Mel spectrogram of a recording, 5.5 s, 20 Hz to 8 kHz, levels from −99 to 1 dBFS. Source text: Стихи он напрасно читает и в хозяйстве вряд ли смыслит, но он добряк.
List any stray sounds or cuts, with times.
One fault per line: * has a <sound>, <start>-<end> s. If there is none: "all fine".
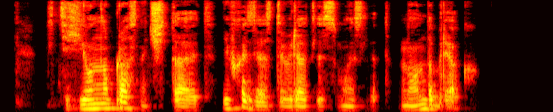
all fine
